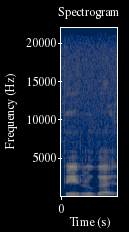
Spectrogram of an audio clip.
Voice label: "p7I7lugay7", Washo; turn over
